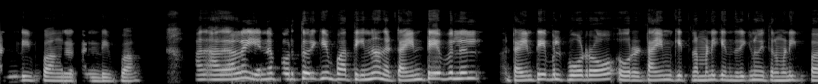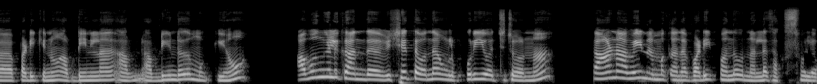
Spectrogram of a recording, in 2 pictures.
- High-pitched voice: Yes, high, 210 Hz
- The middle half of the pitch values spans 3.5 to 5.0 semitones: Yes, average, 4.0 semitones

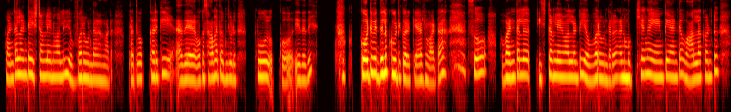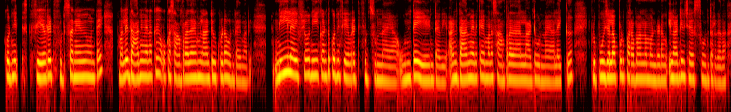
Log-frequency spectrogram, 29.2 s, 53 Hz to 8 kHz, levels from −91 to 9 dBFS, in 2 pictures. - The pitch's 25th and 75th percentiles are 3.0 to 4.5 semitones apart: No, narrow, 2.5 semitones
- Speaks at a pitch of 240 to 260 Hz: Yes, high, 245 Hz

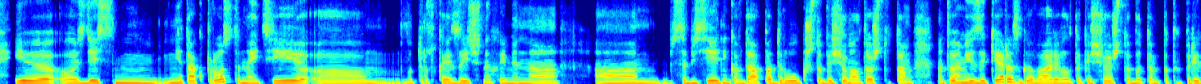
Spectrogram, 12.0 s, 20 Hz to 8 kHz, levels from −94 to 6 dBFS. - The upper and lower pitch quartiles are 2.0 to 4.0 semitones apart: Yes, narrow, 2.5 semitones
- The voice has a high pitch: No, medium, 180 Hz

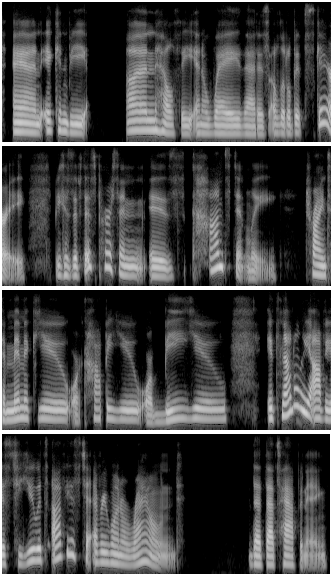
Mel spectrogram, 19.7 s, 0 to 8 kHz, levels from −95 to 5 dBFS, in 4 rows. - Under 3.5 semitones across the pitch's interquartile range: No, average, 4.0 semitones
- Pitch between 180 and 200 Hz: No, medium, 155 Hz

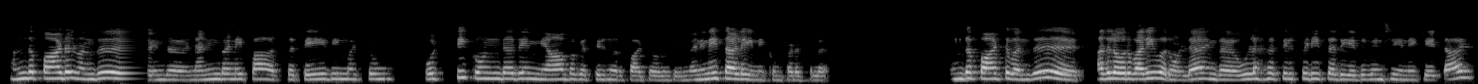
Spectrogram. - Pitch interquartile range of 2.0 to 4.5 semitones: Yes, average, 2.8 semitones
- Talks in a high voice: Yes, high, 245 Hz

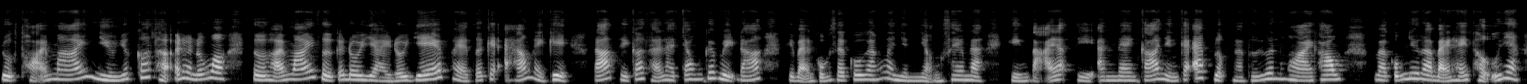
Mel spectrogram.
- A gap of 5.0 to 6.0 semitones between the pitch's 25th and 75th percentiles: No, average, 4.2 semitones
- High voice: Yes, high, 210 Hz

